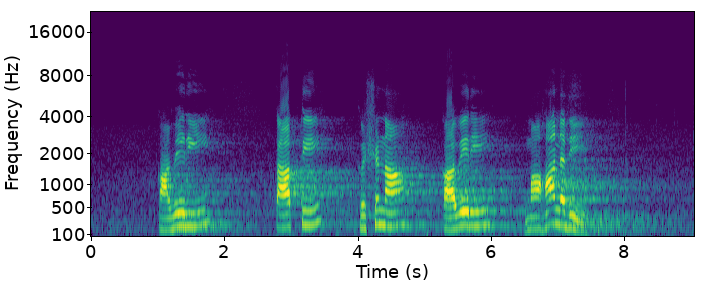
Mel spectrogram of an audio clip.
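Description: A man speaks loudly and with animation in an echoing room.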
